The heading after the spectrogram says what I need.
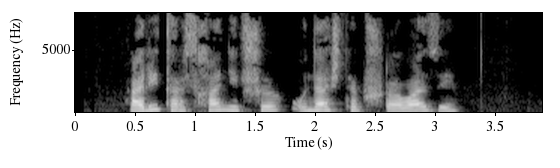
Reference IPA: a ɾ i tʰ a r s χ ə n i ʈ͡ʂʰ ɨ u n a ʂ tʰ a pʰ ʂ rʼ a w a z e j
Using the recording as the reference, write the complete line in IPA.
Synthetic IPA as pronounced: a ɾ i tʰ a r s χ a n i ʈ͡ʂʰ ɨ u n a ʃ tʰ a pʰ ʂ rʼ a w a z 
